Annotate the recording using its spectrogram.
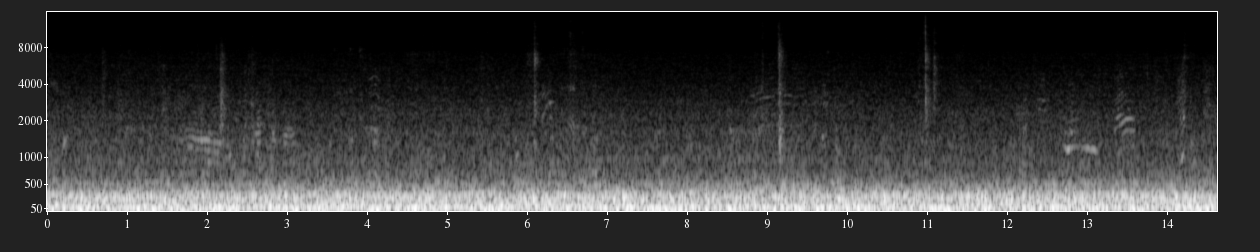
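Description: A jet engine roars steadily, heard from inside the cabin.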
